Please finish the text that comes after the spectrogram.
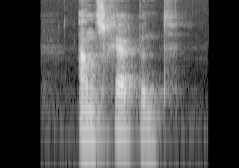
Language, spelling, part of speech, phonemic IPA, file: Dutch, aanscherpend, verb, /ˈansxɛrpənt/, Nl-aanscherpend.ogg
- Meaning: present participle of aanscherpen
